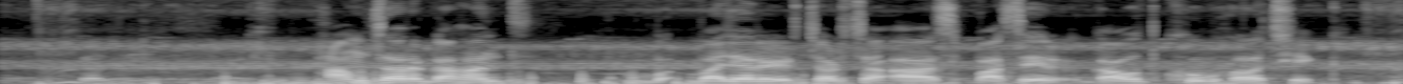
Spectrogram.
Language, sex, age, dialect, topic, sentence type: Magahi, male, 18-24, Northeastern/Surjapuri, agriculture, statement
